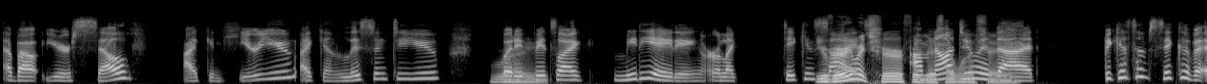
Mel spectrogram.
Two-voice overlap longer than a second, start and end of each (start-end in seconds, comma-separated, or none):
8.1-10.2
